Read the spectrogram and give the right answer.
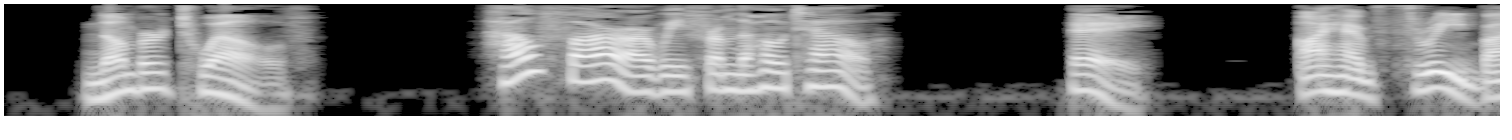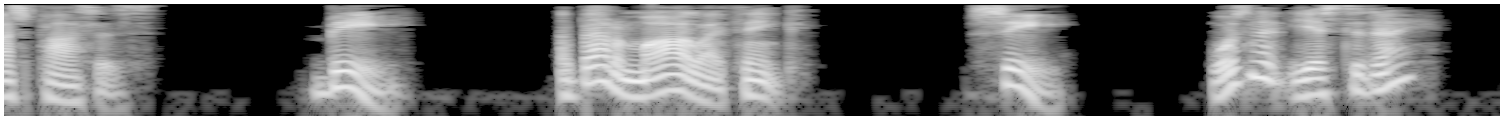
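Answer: B: About a mile, I think.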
